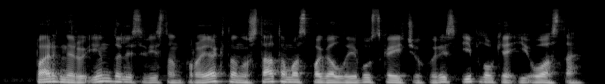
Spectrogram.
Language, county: Lithuanian, Klaipėda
